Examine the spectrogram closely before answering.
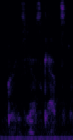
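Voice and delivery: hushed, breathy aside; whispered aside. Real, not acted. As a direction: whisper it to yourself. Muttering about cats.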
